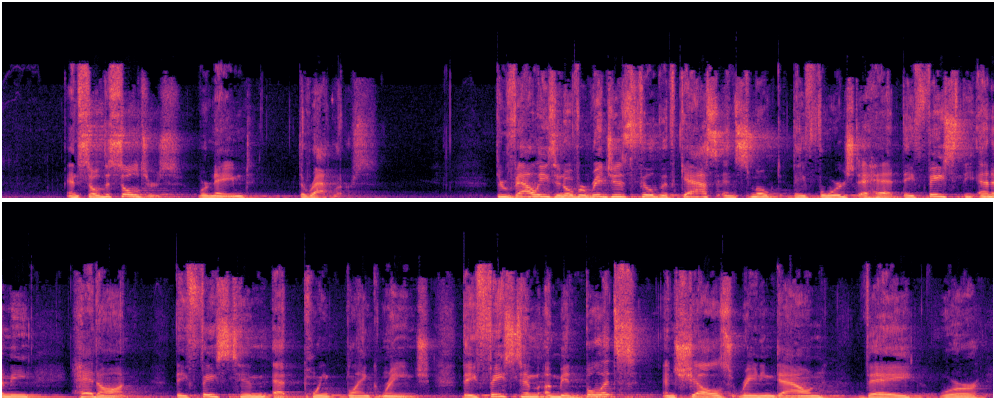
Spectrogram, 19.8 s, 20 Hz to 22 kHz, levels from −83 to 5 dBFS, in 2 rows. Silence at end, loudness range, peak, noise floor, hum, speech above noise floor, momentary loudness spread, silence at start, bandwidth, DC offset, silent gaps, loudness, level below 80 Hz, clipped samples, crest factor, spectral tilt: 0 s; 4 LU; -4 dBFS; -52 dBFS; none; 38 dB; 11 LU; 0.65 s; 16 kHz; under 0.1%; none; -15 LUFS; -56 dBFS; under 0.1%; 12 dB; -4.5 dB/octave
